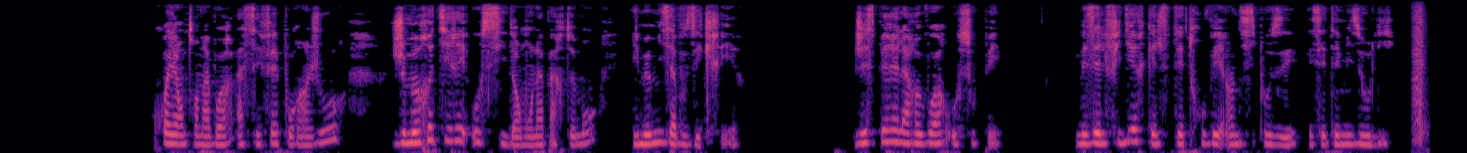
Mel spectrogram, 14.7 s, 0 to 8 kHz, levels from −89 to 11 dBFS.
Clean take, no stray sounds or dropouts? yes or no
no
